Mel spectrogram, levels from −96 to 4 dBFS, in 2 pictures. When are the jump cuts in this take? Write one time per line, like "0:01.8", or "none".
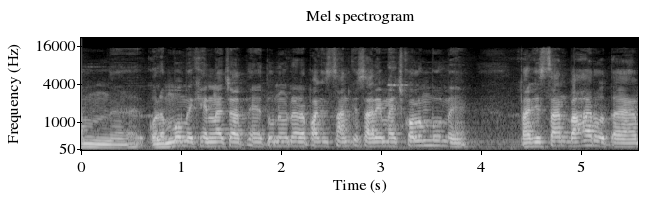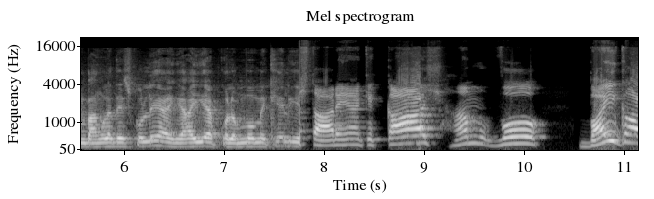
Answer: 0:07.7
